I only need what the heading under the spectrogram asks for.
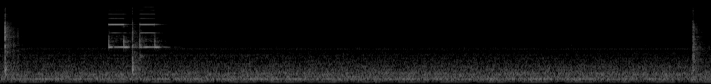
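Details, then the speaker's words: JJRC X9 Heron GPS 5G WiFi drone, bound with green rear lights, motors started in manual override mode after gimbal problem: three sharp high beeps then a faint steady hum; arms normally, gimbal still working, motors quiet. "now you see it's still working in the manual override the gimbal still working and I can override the motors it is quiet though I'll give it that"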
